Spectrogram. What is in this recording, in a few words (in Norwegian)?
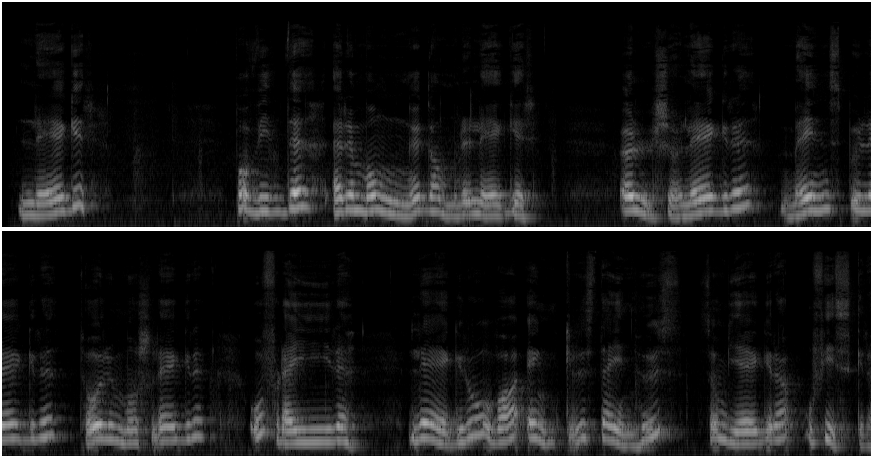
laeger, Numedalsmål; Lægro va enkle steinhus som jægra o fiskara bruka.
